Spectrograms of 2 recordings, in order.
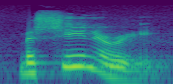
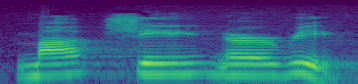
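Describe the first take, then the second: First: Said in the usual way. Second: "Machinery" slowly split into ma, chi, ne, ry; syllable by syllable. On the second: Shown as a demonstration. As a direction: say "Machinery" in four slow, separate beats. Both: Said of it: "Four syllables".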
